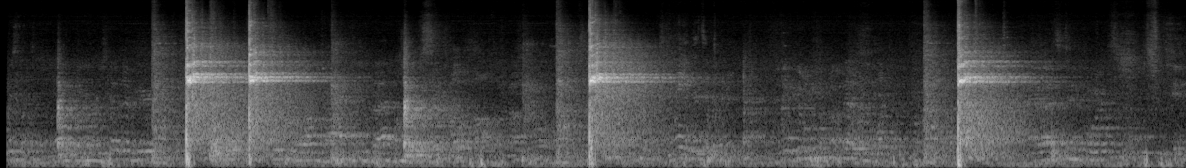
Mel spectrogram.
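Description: Baseball bat hitting balls in an indoor batting cage: four loud, sharp hits with a ringing ping, two less than a second apart about two and a half seconds in, one near the middle and one near the end. Fainter knocks come in between, with a murmur of voices underneath.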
